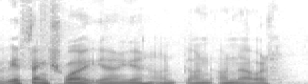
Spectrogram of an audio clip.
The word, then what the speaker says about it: feng shui: Feng shui, I believe it's pronounced.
